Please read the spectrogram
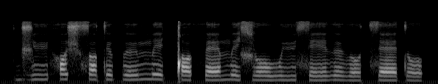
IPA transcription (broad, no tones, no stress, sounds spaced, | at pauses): d͡ʒ y h ɔ ʃ s ɔ t ø p ø m e ǃ ɔ θ ɛ m e ɕ o w y s e ð ø ð o t͡s ɛ t o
